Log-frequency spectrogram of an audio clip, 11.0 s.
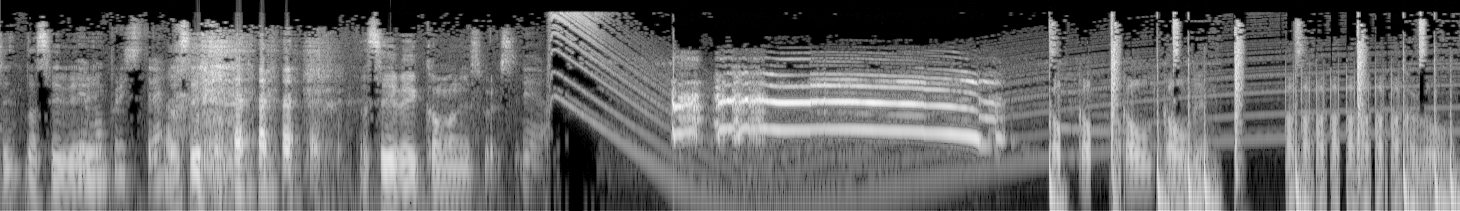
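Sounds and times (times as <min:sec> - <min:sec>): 
speech: 0:00.0 - 0:04.3, 0:08.1 - 0:10.9
laughter: 0:01.3 - 0:02.6
rooster crowing: 0:04.9 - 0:08.0.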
